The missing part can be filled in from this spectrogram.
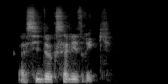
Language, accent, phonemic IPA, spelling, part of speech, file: French, France, /a.sid ɔk.sa.li.dʁik/, acide oxalhydrique, noun, LL-Q150 (fra)-acide oxalhydrique.wav
- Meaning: synonym of acide tartrique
